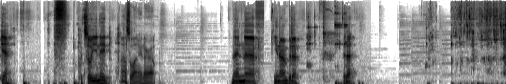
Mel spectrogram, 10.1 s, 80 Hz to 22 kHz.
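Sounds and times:
speech: 0.0s - 0.4s, 1.1s - 3.2s, 4.6s - 6.0s, 6.8s - 7.2s
glass clinking while pouring a drink: 5.9s - 7.3s, 8.5s - 10.1s
liquid trickling from a drink being poured: 8.5s - 10.1s.

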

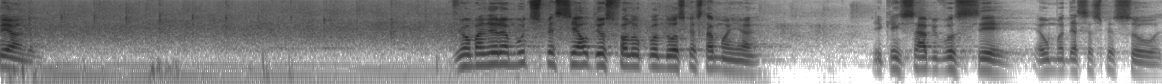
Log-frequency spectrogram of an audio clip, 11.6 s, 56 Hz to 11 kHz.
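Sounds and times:
speech: 0.0s - 0.4s, 4.6s - 7.7s, 8.7s - 11.6s
low electrical hum: 0.0s - 8.2s
audience applauding: 0.0s - 8.7s.

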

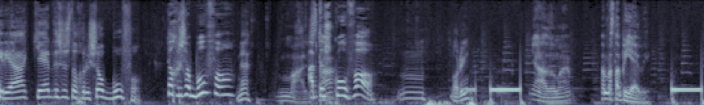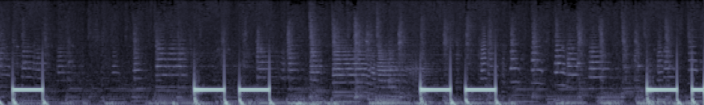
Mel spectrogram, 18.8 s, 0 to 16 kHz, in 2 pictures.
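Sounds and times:
speech: 0.0s - 8.8s
soft music: 0.8s - 18.7s
telephone line ringing tone: 6.5s - 7.0s, 9.0s - 10.0s, 12.0s - 13.0s, 15.0s - 16.0s, 18.0s - 18.7s.

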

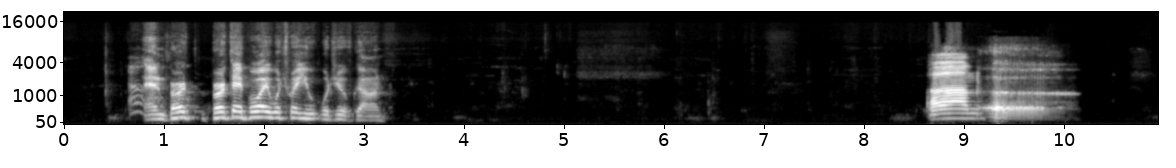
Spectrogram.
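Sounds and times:
speech: 0.6s - 3.3s, 8.6s - 9.8s
loud drawn-out burp: 8.6s - 10.3s.

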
